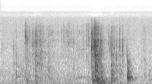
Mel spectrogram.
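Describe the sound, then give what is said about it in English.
A woman army captain swings an army battery office door and pushes it shut with a muffled thud. A few soft knocks and rattles follow, then a brief sharper click at the end. “She shuts the door and approaches a desk.”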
